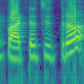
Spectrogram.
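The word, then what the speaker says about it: Pattachitra: it's like p-a-t-t-a but then it's how it's pronounced okay Pata chitra and this is a type of painting which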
